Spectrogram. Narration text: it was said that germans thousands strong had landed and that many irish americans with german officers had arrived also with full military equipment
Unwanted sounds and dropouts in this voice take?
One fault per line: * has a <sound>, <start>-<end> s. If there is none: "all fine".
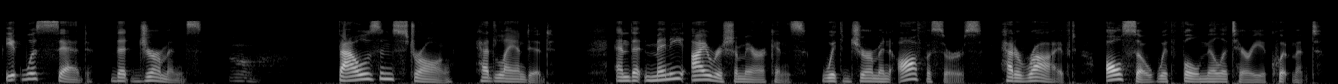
* has a sigh, 2.3-3.0 s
